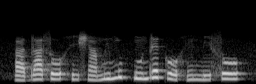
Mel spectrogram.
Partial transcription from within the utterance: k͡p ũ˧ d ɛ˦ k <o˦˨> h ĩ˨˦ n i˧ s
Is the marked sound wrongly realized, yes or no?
no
